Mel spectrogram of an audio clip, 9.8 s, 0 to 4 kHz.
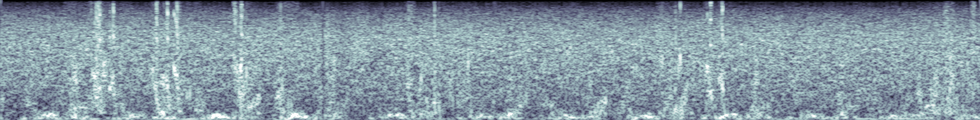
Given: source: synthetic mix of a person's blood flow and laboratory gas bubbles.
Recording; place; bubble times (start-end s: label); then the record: Doppler ultrasound of blood flow; precordium
0.63-1.33 s: bubbles
1.50-2.06 s: bubbles
2.32-2.56 s: bubbles
2.75-2.98 s: bubbles
4.05-4.17 s: bubbles
4.21-4.73 s: bubbles
4.93-4.97 s: bubbles
6.56-6.99 s: bubbles
7.03-7.31 s: bubbles
9.16-9.76 s: bubbles
From the record:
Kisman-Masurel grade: 332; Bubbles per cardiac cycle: rolling drumbeat, 9 or more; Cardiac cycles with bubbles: 50 to 99%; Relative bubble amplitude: moderate (0.250 to 0.450); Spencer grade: 3 (all of the cardiac periods contain showers or single bubble signals, but not dominating or overriding the cardiac motion signals); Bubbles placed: anywhere in the cardiac cycle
